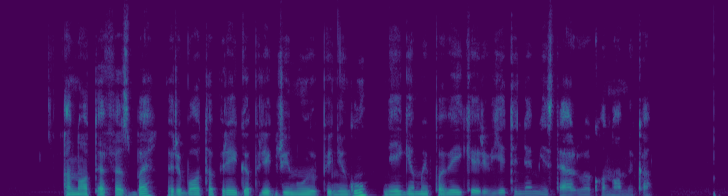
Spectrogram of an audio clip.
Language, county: Lithuanian, Alytus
